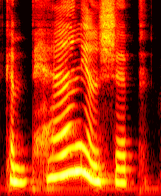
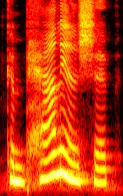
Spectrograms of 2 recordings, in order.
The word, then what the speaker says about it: companionship: And the stress is here, so you have to raise your intonation here. So it's companionship, companionship. Okay, now let's see the third part.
